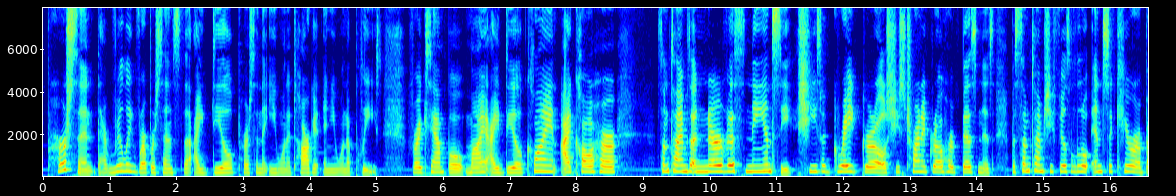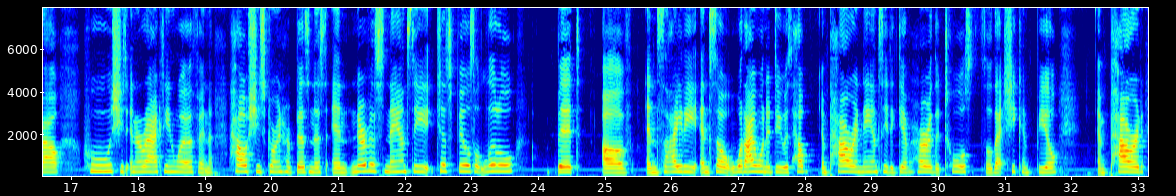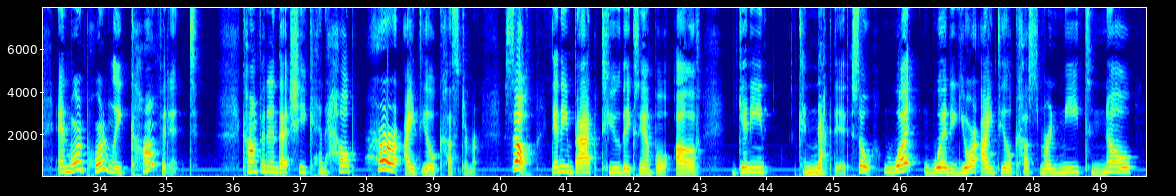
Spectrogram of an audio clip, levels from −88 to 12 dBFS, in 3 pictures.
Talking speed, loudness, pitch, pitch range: 145 wpm, -22 LUFS, 235 Hz, 210-260 Hz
